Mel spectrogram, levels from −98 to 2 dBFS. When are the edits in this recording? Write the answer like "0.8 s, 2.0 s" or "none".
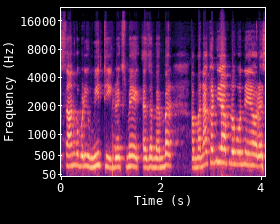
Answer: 1.0 s, 2.6 s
